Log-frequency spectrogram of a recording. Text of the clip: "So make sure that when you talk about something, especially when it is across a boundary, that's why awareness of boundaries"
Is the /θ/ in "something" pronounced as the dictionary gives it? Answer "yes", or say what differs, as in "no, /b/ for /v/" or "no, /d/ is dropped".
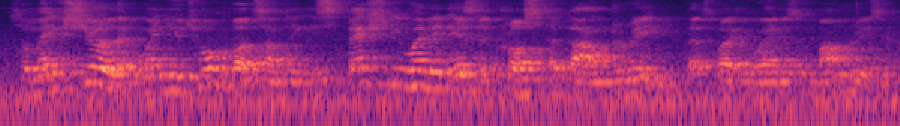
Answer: yes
